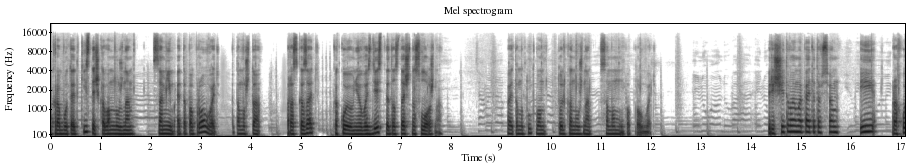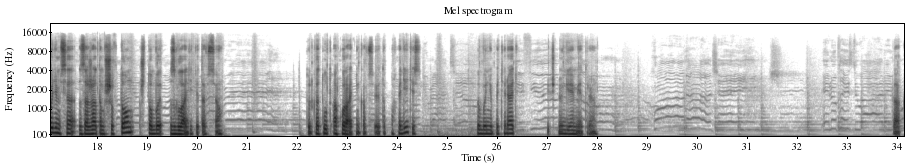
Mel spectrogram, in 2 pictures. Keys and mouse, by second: 0.2 click, 0.7 middle click, 1.7 ctrl+middle click, 3.0 click, 3.4 click, 3.7 click, 4.1 click, 4.4 middle click, 5.4 click, 5.8 click, 6.1 click, 6.4 click, 6.7 middle click, 7.2 shift+middle click, 8.0 click, 8.4 click, 8.6 click, 9.1 click, 9.5 click, 9.8 click, 10.2 click, 10.5 middle click, 11.4 click, 11.8 shift+middle click, 13.1 click, 13.4 click, 15.4 ctrl+r, 15.8 middle click, 16.4 middle click, 16.7 shift+middle click, 17.1 middle click, 18.0 middle click, 18.8 shift+click, 19.2 shift+click, 19.5 shift+click, 19.9 shift+click, 20.5 shift+click, 20.9 shift+click, 21.9 shift+click, 22.3 shift+click, 22.6 middle click, 23.2 shift+click, 23.6 shift+click, 23.9 shift+click, 24.3 shift+middle click, 24.7 middle click, 25.3 shift+click, 25.7 shift+click, 25.9 shift+click, 26.3 shift+click, 26.7 shift+click, 27.0 shift+click, 27.3 shift+click, 27.6 shift+click, 28.0 middle click, 28.8 shift+click, 29.1 shift+click, 29.7 shift+click, 29.9 shift+click, 30.2 middle click, 30.9 shift+click, 31.3 shift+click, 31.6 shift+click, 32.0 shift+click, 32.3 shift+click, 32.6 middle click, 33.4 shift+click, 33.7 shift+middle click.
